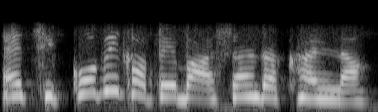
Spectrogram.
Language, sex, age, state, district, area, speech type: Sindhi, female, 18-30, Rajasthan, Ajmer, urban, conversation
